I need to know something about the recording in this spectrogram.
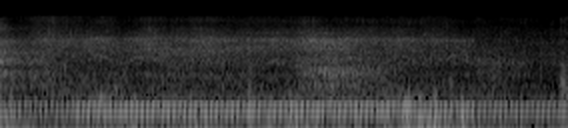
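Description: Boat motor running steadily at low trolling speed, a constant hum under a hiss of wind and water.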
